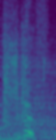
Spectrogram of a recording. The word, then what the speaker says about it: Smythe: So yeah, and you're correcting me that his opponent's name is actually Tyler Smith, although spelled like it would be Smythe. Right, that's what Tyler told us on Thursday, and for Sen here.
